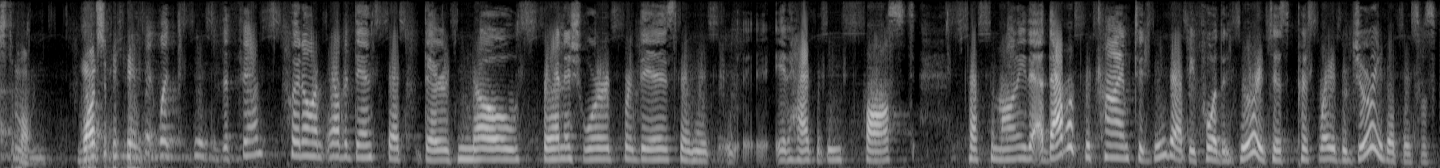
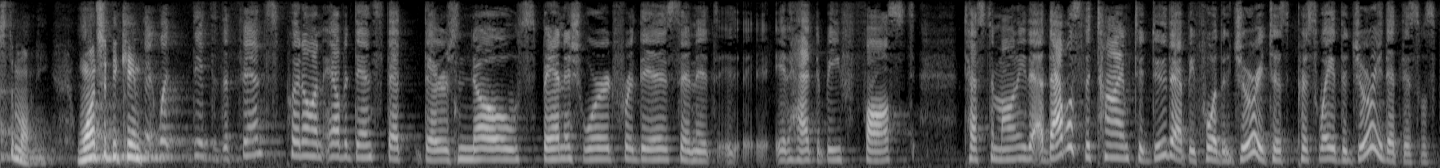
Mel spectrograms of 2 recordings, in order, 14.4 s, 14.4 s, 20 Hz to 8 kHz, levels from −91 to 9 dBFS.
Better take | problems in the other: second | noise reduction (neural separator model SepFormer DNS4)

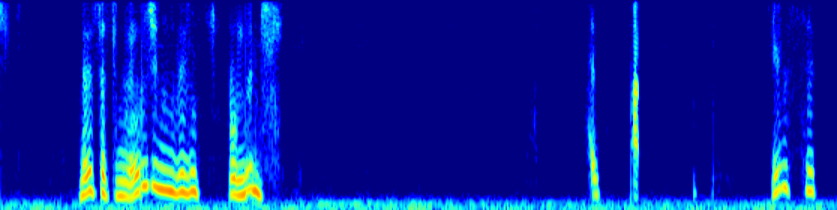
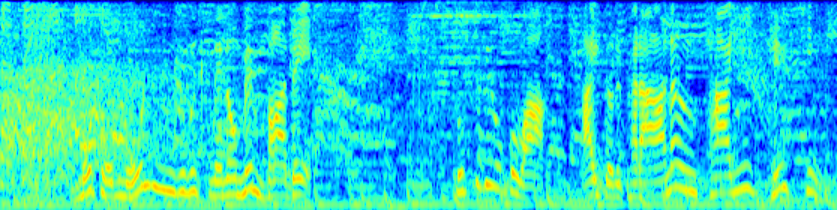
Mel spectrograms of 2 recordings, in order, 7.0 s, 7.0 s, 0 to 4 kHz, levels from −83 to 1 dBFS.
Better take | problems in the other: second | noise reduction (neural diffusion model UNIVERSE++)

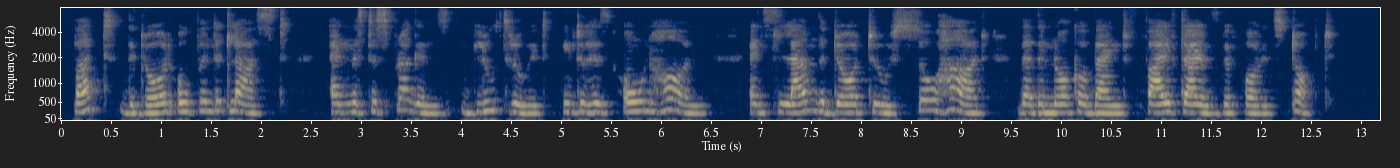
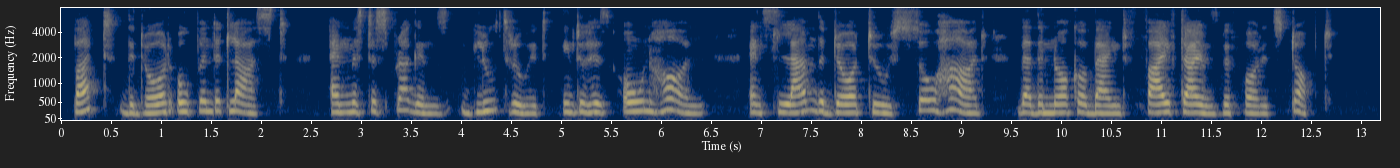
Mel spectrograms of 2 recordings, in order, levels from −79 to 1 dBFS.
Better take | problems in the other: second | room echo; dies away in 0.2 s

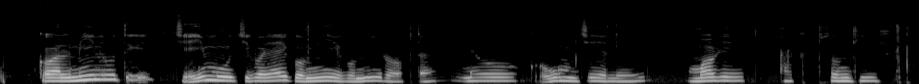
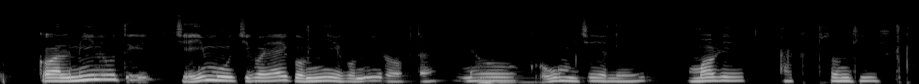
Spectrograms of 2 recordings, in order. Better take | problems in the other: first | noise reduction (classical method log-MMSE)

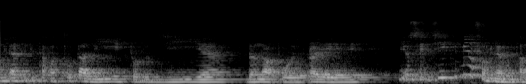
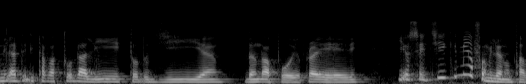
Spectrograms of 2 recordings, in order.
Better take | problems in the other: second | room echo; dies away in 0.9 s

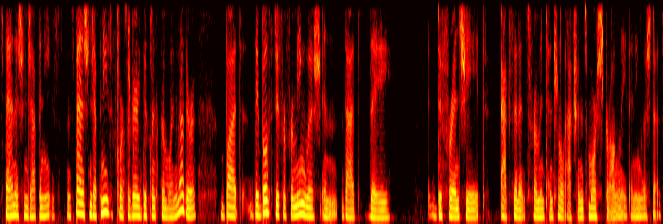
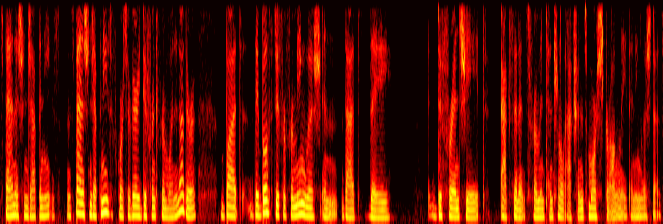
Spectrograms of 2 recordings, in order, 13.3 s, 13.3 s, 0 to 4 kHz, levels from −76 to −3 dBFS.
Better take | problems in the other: second | noise reduction (neural mask model Resemble Enhance denoiser)

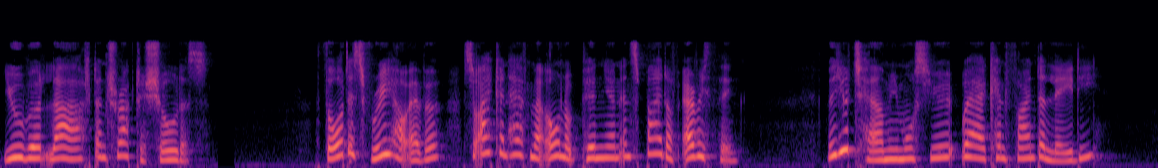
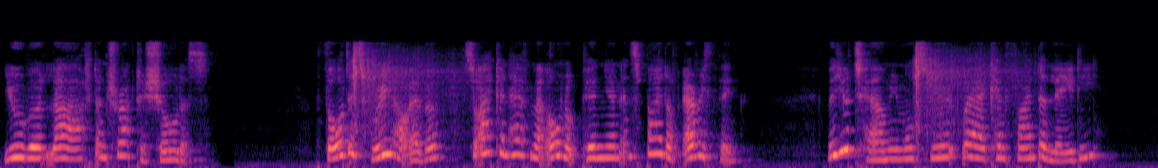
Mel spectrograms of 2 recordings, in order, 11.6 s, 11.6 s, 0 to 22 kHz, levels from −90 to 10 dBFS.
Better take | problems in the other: first | background sound (Fire); 17 dB below the speech // room echo; dies away in 0.2 s

